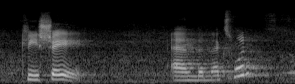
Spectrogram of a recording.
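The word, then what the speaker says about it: cliché: Cliche. The stress in this word falls on the second syllable. Cliche.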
